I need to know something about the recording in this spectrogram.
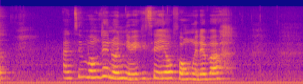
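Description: A young woman pleads softly.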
